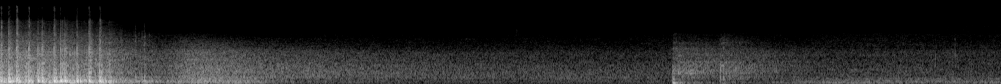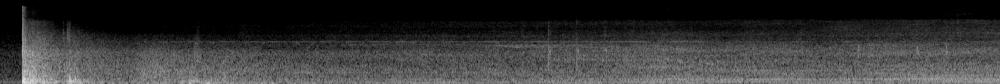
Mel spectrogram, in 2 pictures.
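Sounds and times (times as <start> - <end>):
firework bang echo: 0.0 - 5.2, 6.6 - 8.2, 10.2 - 16.9
vehicle engines running: 4.4 - 20.0.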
